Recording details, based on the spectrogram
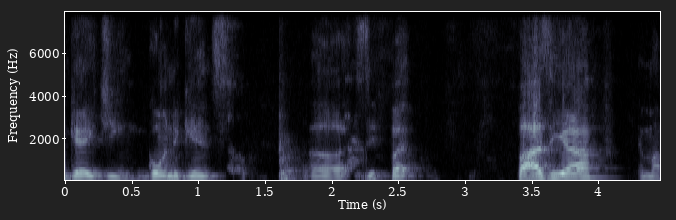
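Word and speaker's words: Fiziev: So co-main event, Reid, you got Justin Gaethje going against is it Faziev? Am I pronouncing that right? Yeah. Faziev.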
